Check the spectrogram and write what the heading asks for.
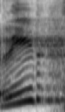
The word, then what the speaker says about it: read: they have not read this book, मैं read कह रहा हूं, रीड, रेड, रेड होता है थर्ड फॉर्म। स्पेलिंग रीड ही होती है बट उसे रेड पढ़ा जाता है।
